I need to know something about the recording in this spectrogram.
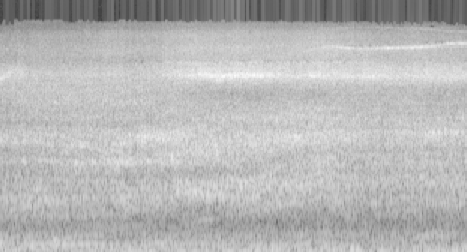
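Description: A city transit bus running loud beside the curb, then pulling away, its engine a steady low rumble.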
